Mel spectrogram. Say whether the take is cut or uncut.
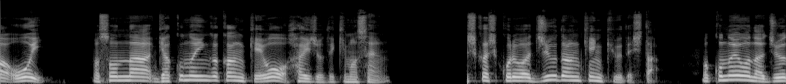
cut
